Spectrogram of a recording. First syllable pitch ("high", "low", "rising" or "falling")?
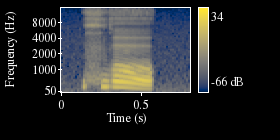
falling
